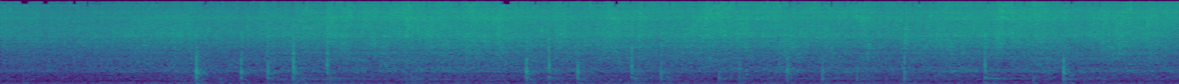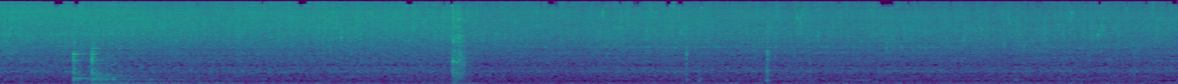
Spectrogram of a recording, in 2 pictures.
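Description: Spring onions and garlic ginger paste fry in a pan for a chicken curry, giving a steady, dense sizzle with scattered pops and occasional stirring scrapes, close and continuous with no voices.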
